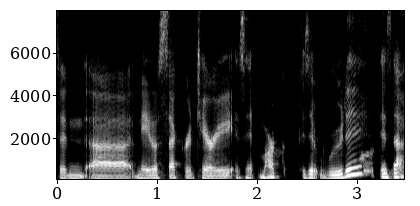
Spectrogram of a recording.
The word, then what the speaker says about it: Rutte: I used to say root, and then I've heard everyone's like Rutte.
